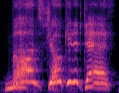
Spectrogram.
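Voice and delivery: high, slow, loud panicked yell.

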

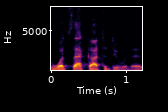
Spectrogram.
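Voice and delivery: usual speaking voice

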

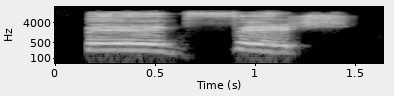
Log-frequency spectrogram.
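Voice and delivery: yelled, high-pitched and loud.

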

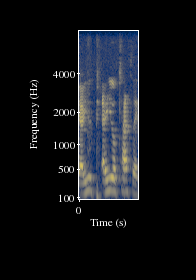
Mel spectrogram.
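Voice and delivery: clumsy, non-native broken English with a bad accent. Retelling a roommate's question: imitating roommate's broken English. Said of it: "I'm terrible at doing impressions".

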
